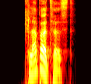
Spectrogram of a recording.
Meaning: inflection of klappern: 1. second-person singular preterite 2. second-person singular subjunctive II
- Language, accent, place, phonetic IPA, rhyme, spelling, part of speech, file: German, Germany, Berlin, [ˈklapɐtəst], -apɐtəst, klappertest, verb, De-klappertest.ogg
